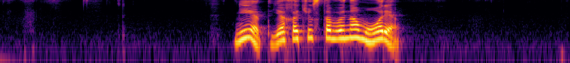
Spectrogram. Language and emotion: Russian, positive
